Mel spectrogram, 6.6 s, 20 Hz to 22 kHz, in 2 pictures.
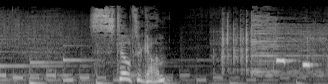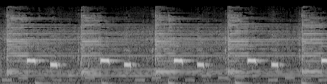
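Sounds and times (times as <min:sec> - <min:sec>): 
speech: 0:00.9 - 0:01.8
cuckoo clock calling its two-note cuckoo: 0:02.2 - 0:06.5.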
